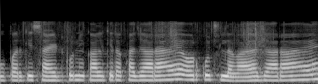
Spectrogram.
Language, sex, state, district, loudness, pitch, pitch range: Hindi, female, Bihar, West Champaran, -14 LUFS, 200 Hz, 190-205 Hz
